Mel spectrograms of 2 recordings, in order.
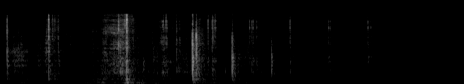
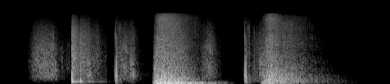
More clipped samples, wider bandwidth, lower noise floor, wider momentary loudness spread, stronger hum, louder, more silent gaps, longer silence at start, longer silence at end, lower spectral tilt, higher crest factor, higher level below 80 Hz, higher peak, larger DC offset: neither; about the same, 11.5 kHz vs 12 kHz; first, -78 dBFS vs -54 dBFS; first, 26 LU vs 19 LU; neither; second, -35 LUFS vs -22 LUFS; neither; second, 0.15 s vs 0.3 s; first, 2.1 s vs 0.75 s; second, 1.5 dB/octave vs -5.5 dB/octave; first, 36 dB vs 22 dB; second, -74 dBFS vs -26 dBFS; second, -6 dBFS vs -2 dBFS; neither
